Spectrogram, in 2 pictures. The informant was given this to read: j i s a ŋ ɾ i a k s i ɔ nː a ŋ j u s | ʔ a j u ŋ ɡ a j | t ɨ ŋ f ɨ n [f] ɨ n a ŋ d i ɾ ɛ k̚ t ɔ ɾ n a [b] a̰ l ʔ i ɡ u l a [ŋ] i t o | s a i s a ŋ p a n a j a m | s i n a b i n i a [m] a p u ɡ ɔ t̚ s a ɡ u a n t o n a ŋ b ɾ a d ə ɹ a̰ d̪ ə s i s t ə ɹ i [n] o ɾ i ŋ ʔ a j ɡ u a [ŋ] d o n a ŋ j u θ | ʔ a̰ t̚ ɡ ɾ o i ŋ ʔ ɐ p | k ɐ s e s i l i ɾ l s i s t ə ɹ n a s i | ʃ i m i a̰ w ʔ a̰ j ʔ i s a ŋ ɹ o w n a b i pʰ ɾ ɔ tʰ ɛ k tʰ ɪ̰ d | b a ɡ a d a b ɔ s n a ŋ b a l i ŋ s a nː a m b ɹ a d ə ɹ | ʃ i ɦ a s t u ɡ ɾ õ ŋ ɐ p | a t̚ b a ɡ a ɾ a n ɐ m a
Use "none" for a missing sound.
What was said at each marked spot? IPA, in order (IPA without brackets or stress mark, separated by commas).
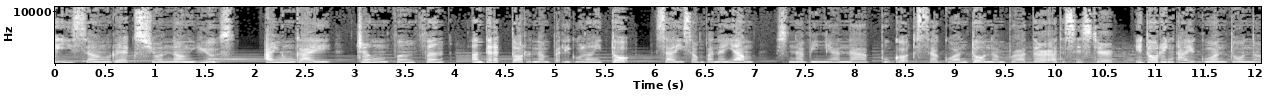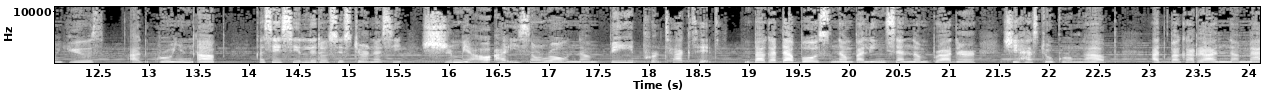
f, b, ŋ, n, d, n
